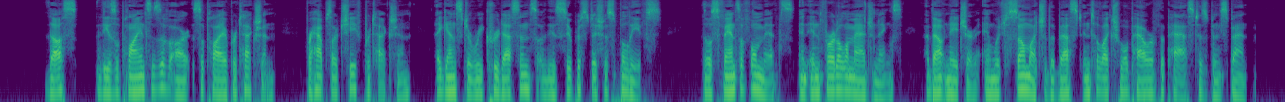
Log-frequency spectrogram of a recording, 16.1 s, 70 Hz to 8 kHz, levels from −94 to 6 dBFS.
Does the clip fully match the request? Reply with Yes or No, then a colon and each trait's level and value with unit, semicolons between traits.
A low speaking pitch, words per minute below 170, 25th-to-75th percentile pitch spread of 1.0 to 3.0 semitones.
Yes: low, 105 Hz; average, 155 wpm; narrow, 2.6 semitones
